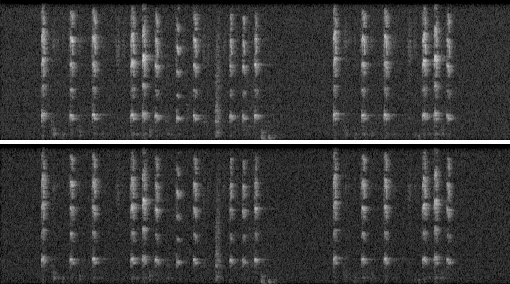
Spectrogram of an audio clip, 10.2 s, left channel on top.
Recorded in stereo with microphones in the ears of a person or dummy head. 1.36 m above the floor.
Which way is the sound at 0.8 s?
Centre (ahead or behind).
